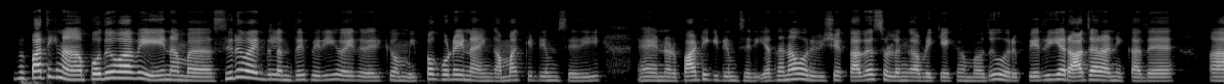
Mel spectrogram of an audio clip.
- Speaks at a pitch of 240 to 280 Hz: No, high, 195 Hz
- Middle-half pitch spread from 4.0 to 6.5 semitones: Yes, average, 4.3 semitones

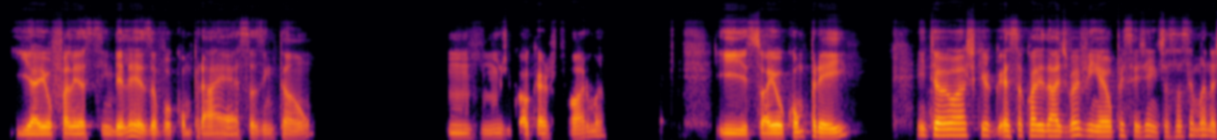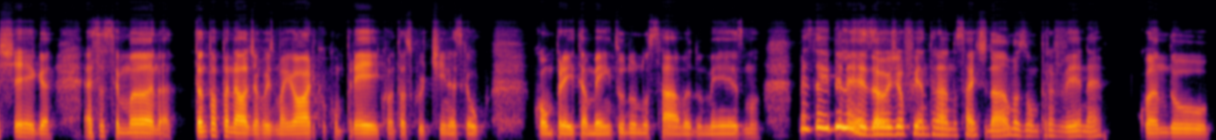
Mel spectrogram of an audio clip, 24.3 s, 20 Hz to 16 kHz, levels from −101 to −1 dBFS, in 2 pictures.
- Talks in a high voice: No, low, 105 Hz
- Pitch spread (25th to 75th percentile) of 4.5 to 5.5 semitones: Yes, average, 5.2 semitones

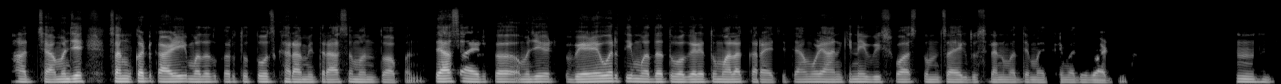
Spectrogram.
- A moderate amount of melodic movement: No, narrow, 1.8 semitones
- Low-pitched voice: Yes, low, 120 Hz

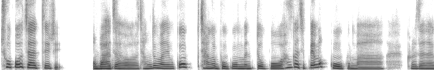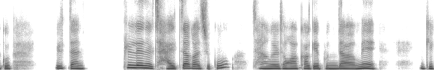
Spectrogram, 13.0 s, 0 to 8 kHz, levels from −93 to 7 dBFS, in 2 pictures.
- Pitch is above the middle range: Yes, high, 210 Hz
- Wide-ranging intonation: No, average, 4.4 semitones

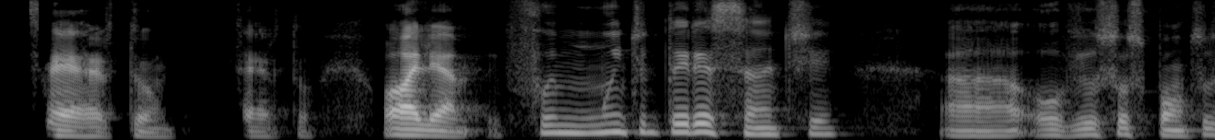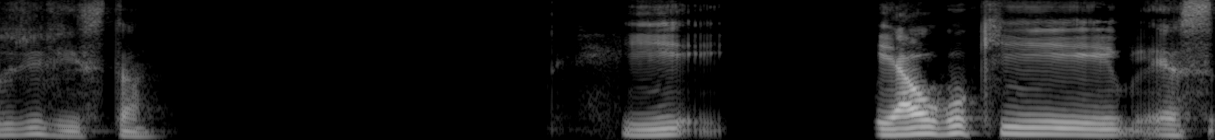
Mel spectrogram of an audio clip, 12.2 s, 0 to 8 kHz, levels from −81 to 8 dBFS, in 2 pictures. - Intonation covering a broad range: No, average, 4.3 semitones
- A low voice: Yes, low, 130 Hz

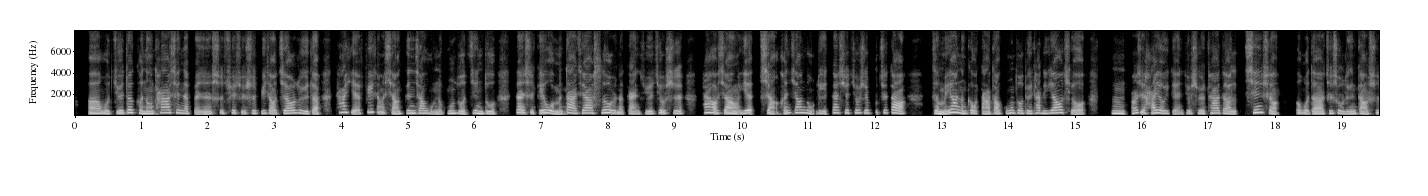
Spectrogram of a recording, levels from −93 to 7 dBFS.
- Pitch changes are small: No, average, 4.2 semitones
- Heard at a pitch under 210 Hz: No, high, 225 Hz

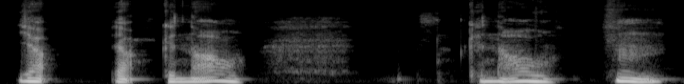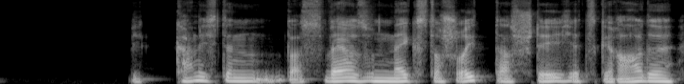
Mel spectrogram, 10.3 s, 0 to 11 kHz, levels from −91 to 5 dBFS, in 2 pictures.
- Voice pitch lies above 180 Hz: No, low, 125 Hz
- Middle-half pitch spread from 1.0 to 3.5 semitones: Yes, narrow, 2.5 semitones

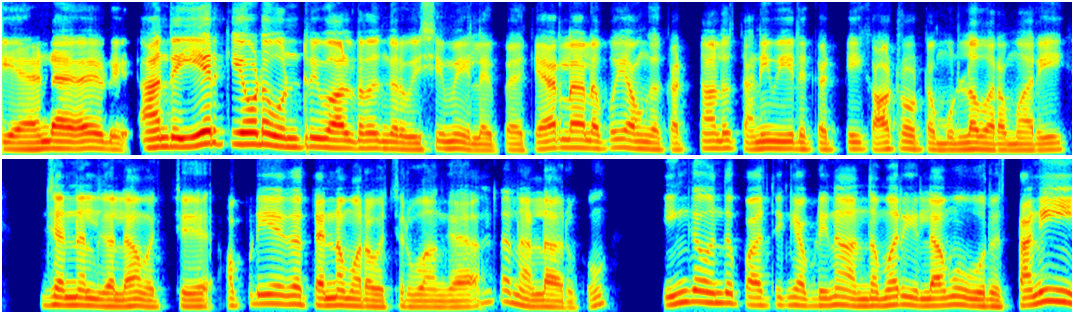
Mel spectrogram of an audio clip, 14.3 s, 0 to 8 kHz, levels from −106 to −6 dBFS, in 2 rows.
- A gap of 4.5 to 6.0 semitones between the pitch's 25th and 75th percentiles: No, average, 4.0 semitones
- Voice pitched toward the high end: No, medium, 140 Hz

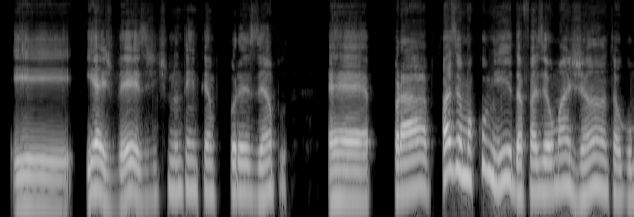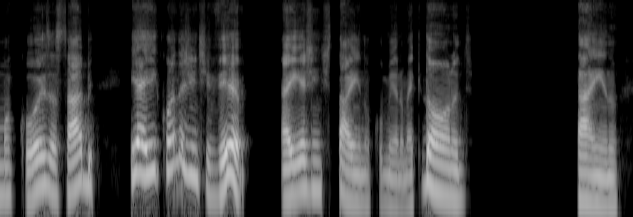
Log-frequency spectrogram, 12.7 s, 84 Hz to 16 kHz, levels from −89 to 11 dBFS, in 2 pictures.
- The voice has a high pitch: No, medium, 155 Hz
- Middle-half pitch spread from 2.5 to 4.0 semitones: No, average, 5.1 semitones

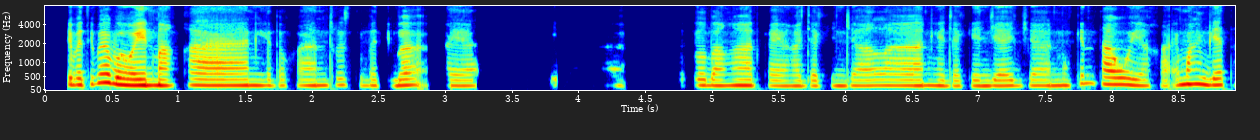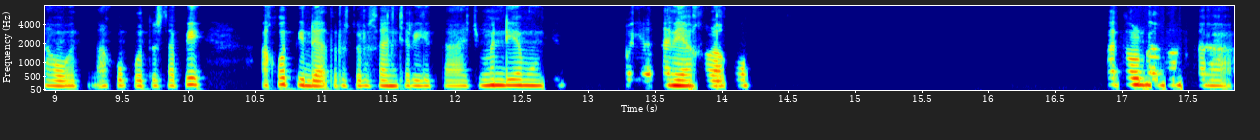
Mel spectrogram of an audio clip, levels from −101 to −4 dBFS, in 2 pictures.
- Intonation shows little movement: Yes, narrow, 1.5 semitones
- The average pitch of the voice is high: Yes, high, 195 Hz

